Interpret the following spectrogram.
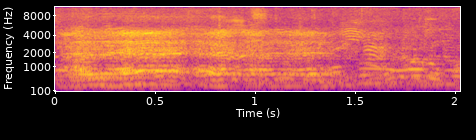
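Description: A large group of voices singing together in a chorus of an Adi Ponung dance song, the many voices overlapping in one continuous phrase that dips briefly just past the middle.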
